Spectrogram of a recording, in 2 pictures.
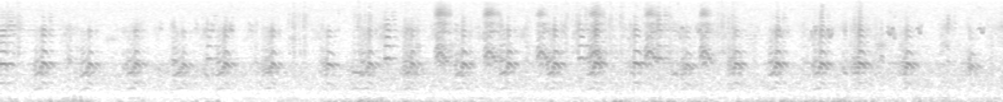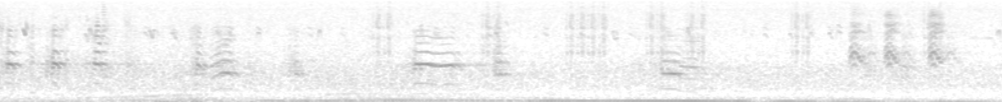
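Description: A bird calling in a rapid, even series of short notes, about four a second, for roughly the first half, then only scattered calls. A low steady hum runs underneath in the second half.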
